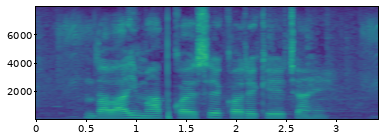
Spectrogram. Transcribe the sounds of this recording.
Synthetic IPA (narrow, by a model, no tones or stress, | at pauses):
d̪əβaimapʰkəjsekəɾeket͡ʃaːɦẽ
